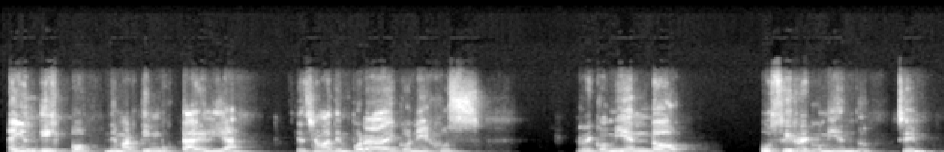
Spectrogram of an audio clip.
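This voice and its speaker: A man's voice: medium pitch, a little slow. Playful man lecturing. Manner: playful, rambling asides, thinking aloud. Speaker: university calculus lecturer. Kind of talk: informal online lecture.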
